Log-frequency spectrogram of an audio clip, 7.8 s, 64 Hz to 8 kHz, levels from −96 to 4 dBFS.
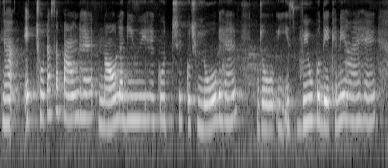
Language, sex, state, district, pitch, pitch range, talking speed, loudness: Hindi, female, Bihar, Gaya, 250 Hz, 230-260 Hz, 170 wpm, -18 LUFS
